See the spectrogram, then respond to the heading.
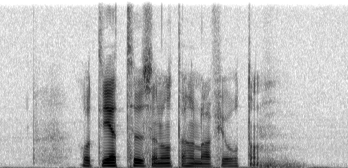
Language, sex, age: Swedish, male, 19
